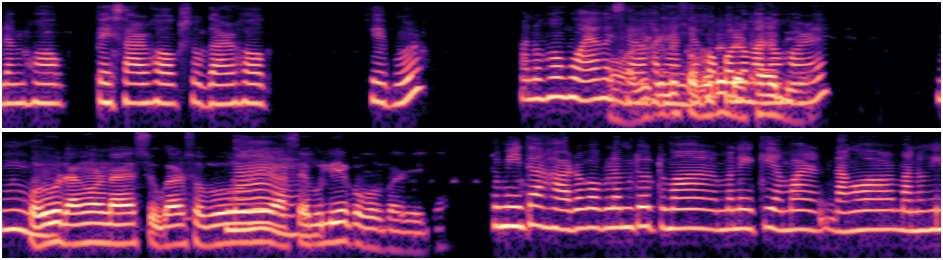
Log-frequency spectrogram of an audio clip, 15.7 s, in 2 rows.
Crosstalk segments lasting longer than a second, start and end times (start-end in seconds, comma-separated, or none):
5.1-6.8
